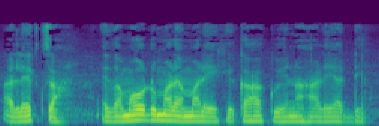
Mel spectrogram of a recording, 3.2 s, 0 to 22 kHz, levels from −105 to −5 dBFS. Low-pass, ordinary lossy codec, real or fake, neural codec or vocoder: 10.8 kHz; MP3, 48 kbps; real; none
